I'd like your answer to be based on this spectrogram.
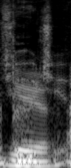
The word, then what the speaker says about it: BJU: So if you try and pronounce my initials, BJU, kind of sounds like Buju.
